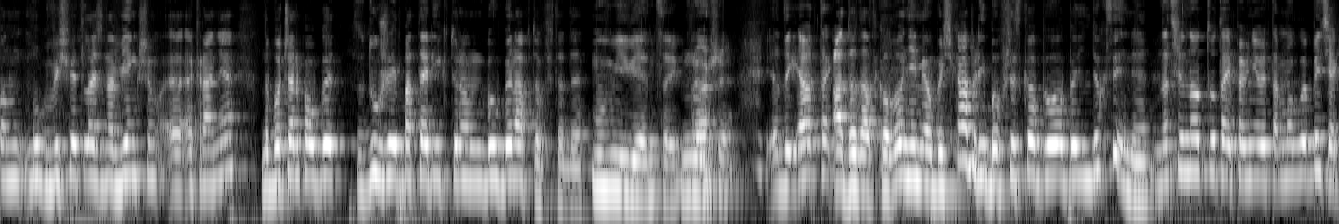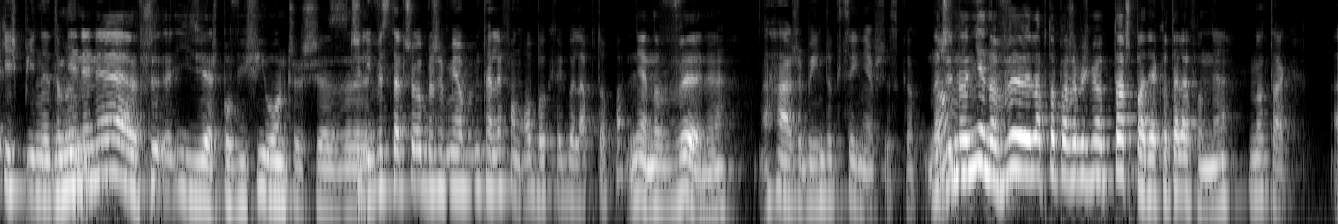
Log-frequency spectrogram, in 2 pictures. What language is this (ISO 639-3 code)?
pol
